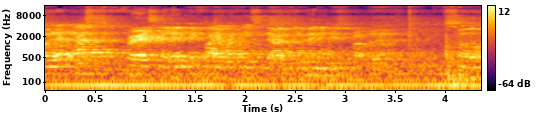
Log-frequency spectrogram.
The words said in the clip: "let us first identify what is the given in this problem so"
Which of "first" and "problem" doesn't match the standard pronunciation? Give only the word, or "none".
first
